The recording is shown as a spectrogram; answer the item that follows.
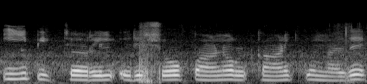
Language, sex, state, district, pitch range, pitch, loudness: Malayalam, male, Kerala, Kasaragod, 205-220 Hz, 210 Hz, -16 LUFS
